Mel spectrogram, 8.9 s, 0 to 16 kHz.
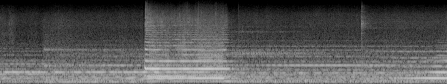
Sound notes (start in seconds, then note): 2.9 horn bellowing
